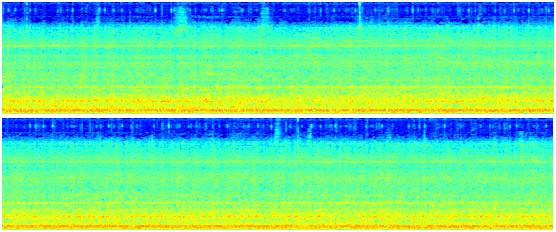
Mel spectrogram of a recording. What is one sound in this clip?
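Jet engines roar with a steady, deep hum.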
